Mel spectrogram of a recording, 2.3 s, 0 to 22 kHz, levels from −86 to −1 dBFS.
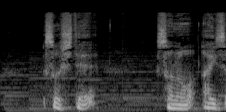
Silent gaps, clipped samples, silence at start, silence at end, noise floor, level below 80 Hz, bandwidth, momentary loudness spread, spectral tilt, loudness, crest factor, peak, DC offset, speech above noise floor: none; under 0.1%; 0.05 s; 0 s; -55 dBFS; -62 dBFS; 13.5 kHz; 11 LU; -4 dB/octave; -32 LUFS; 16 dB; -16 dBFS; under 0.1%; 24 dB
